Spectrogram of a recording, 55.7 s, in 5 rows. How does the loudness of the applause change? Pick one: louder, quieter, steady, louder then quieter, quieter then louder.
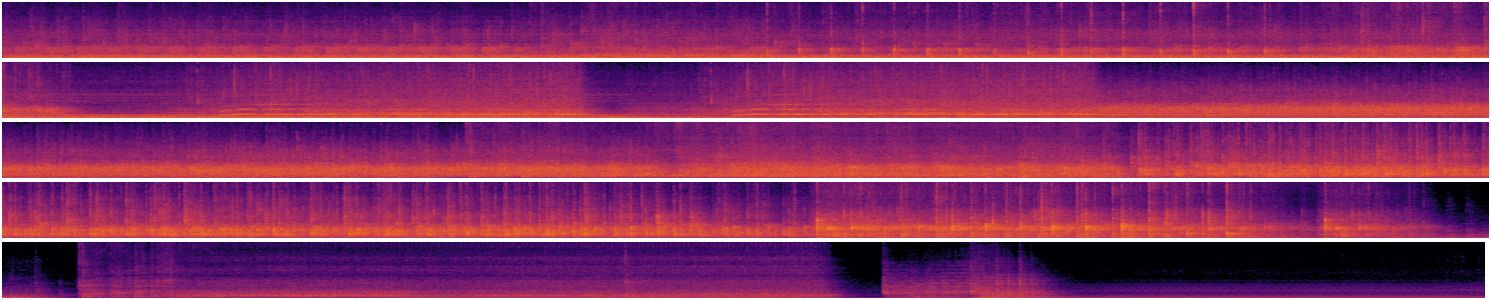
louder.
